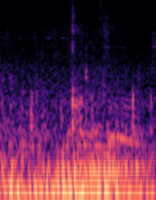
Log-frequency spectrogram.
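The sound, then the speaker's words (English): Footsteps walk at a steady pace across a university drill field, five or six hard-soled steps clicking over a constant low rumble of background noise, fairly quiet. “But it's always a place with lots of footsteps, making tracks, heading somewhere purposefully.”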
